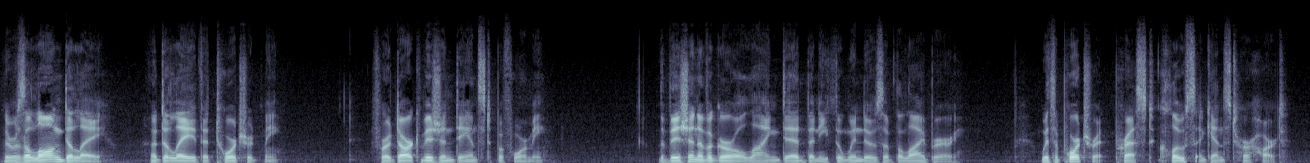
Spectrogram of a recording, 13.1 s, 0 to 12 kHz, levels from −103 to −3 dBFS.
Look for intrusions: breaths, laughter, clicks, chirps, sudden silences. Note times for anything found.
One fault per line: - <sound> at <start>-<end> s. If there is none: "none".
none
